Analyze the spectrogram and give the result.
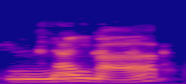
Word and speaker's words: Neymar: It's actually Neymar, and the Brazilians out there would be going absolutely bunter. I'm sure they listen to this show. They would be going absolutely bunter and probably would have you on their hit list for calling him Neymar, because it is Neymar.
